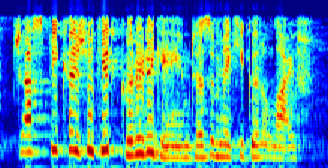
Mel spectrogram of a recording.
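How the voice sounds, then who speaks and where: A woman with a high pitch speaks in an animated tone with lively intonation, and room echo is audible. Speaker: neuropsychologist. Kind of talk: lecture. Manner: fast.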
